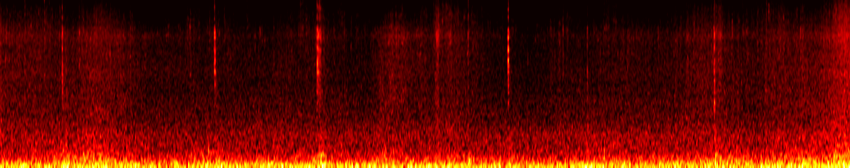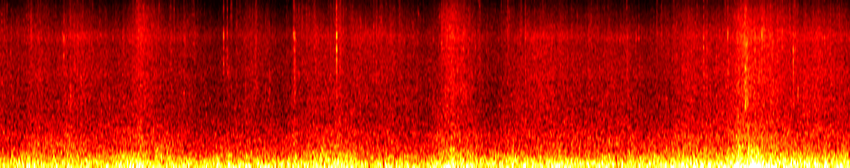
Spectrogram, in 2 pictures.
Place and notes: Royal National Park, NSW, Australia - coastal grasslands in the wind. near burning palms.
